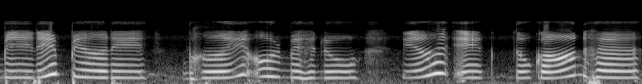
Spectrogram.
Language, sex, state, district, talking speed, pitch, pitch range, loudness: Hindi, female, Gujarat, Gandhinagar, 85 wpm, 310 Hz, 300-350 Hz, -14 LUFS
